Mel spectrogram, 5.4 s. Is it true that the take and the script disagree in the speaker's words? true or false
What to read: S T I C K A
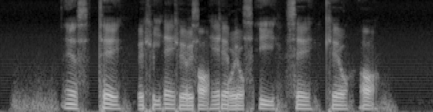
true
